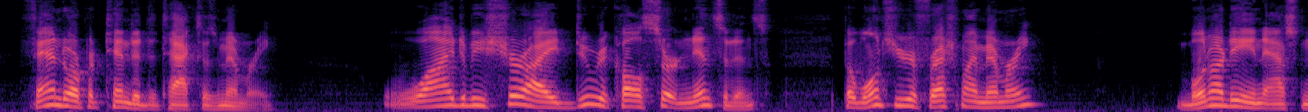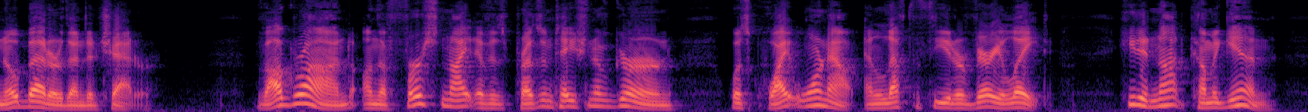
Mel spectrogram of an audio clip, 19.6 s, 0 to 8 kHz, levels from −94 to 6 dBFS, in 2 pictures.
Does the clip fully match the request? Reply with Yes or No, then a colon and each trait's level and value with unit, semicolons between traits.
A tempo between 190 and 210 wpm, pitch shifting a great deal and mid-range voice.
No: average, 160 wpm; wide, 8.0 semitones; medium, 145 Hz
